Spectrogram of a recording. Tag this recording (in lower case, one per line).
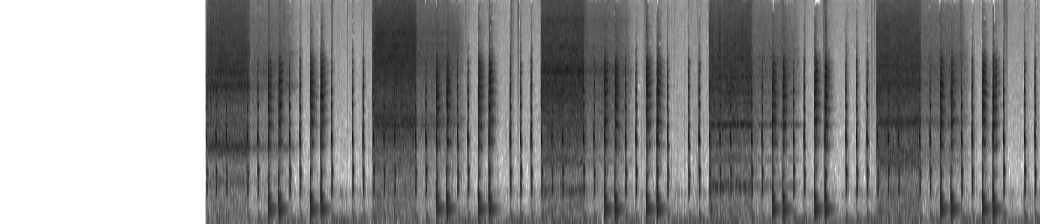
drum machine
music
